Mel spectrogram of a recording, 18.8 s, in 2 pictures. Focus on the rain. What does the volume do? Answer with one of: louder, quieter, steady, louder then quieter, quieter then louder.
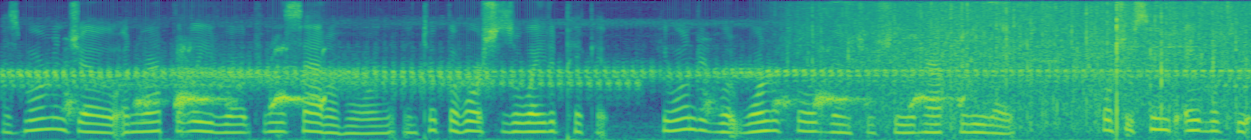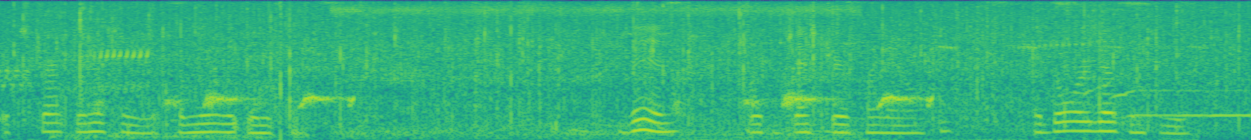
steady.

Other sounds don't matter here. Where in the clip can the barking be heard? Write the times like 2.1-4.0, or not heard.
0.5-2.5, 5.2-7.1, 10.1-12.1, 14.4-16.4.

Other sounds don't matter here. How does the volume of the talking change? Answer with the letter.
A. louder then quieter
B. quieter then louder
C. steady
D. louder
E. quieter
C.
